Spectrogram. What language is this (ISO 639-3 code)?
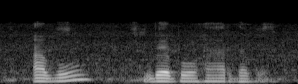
sat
